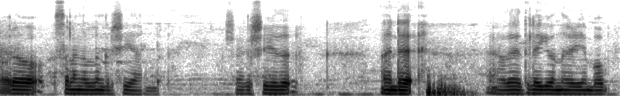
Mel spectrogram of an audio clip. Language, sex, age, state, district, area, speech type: Malayalam, male, 45-60, Kerala, Kottayam, rural, spontaneous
